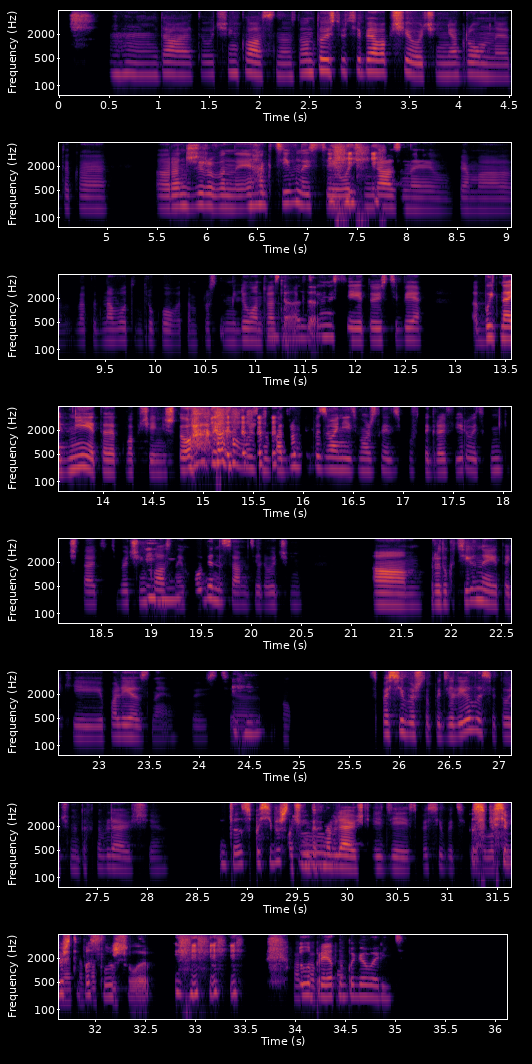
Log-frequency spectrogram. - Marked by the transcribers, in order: other background noise; chuckle; tapping; laugh; chuckle
- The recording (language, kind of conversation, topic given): Russian, podcast, Что в обычном дне приносит тебе маленькую радость?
